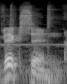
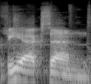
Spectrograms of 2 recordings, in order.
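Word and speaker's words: VXN: going on number for the ride vixen or VX ends depending on how you want to pronounce it it's been a staple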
